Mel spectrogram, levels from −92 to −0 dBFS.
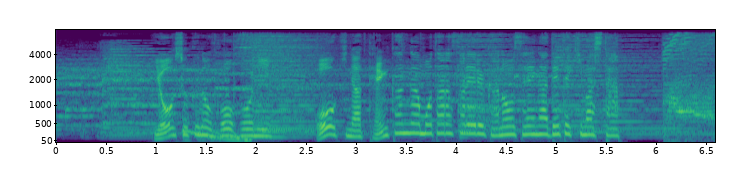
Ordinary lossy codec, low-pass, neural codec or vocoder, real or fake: none; 7.2 kHz; none; real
